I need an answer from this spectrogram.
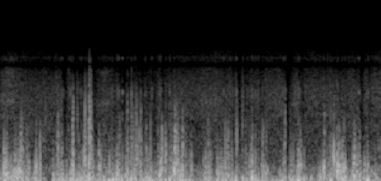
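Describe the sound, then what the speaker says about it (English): Strong wind roars and buffets a microphone in continuous surging gusts during rainy Pacific Northwest weather, loud and close, with a rumbling low end and no speech. "It's rainy, and if you guys can hear the wind"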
